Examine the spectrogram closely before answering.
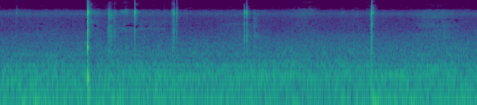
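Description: Five short, sharp metallic clicks as a steel snap ring is handled on the tips of snap ring pliers, the loudest about a second in.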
